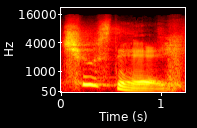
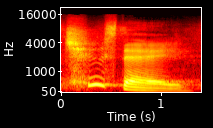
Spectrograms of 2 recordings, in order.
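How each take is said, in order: Both takes have the same delivery.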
